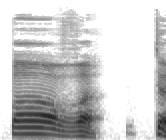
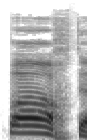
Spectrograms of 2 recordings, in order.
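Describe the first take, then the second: First: "porte" drawn out as por, pause, te; teacher sounding out "porte" in two parts; split into sounds. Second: Said in the usual way. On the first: Shown as a demonstration. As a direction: break "porte" before a separate final te. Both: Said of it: "dans la première syllabe".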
